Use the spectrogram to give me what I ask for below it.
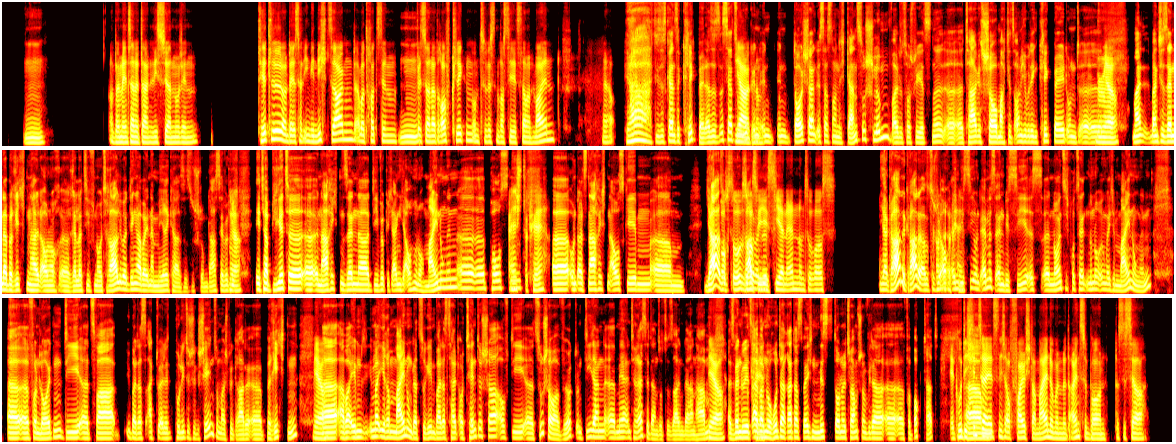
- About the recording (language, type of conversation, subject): German, unstructured, Wie beeinflussen soziale Medien unsere Wahrnehmung von Nachrichten?
- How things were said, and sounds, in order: other background noise; tapping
